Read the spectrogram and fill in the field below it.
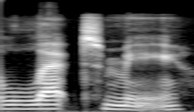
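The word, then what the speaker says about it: lemme: And the video mentioned the pronunciation, how let me often becomes. Let me. Yeah, let me know. Yeah. L-E-M-M-E.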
